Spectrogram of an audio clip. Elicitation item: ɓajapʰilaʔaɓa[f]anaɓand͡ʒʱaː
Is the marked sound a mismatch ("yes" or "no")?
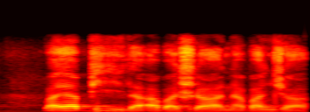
yes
